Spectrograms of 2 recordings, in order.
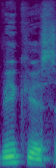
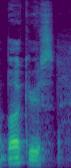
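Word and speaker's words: Bueckers: night um uh paig buers uh uh you know I keep saying the name wrong Paige buckers um put up 22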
